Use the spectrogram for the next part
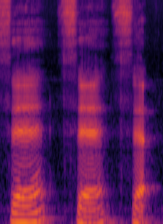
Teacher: ث کو آپ نے زبان باہر نکال کے اوپر والے ٹیٹ کے ساتھ ٹچ کرنا ہے اپنے زبان کو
